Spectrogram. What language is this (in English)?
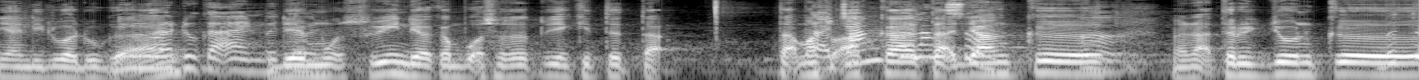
Malay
